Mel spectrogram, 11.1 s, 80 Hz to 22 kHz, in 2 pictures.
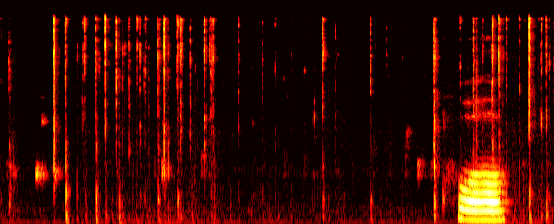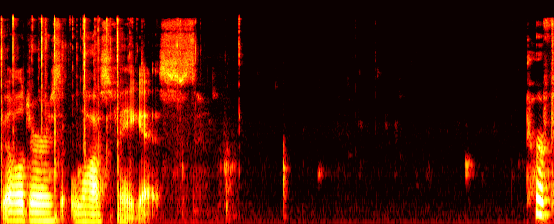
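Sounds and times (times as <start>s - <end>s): computer keyboard typing: 0.4s - 8.0s.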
